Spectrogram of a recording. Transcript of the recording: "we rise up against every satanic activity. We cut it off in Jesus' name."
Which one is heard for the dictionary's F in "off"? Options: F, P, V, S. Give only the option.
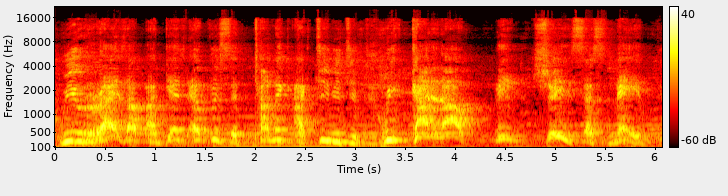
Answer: P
